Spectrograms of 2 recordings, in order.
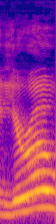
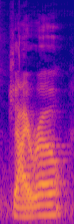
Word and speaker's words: gyro: And it can also be in a gyro, which is something Americans often pronounce as gyro.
